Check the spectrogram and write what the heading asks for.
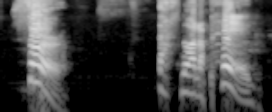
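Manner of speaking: loud stern slow rebuke; sharp rebuke. Retold or imitated. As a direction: snap at him firmly. Lady losing patience.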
